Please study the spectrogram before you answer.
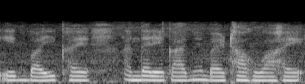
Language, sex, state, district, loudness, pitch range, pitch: Hindi, female, Karnataka, Koppal, -14 LUFS, 185-195 Hz, 190 Hz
